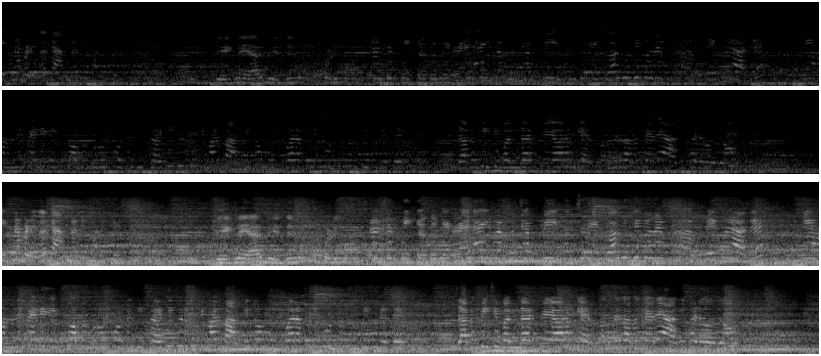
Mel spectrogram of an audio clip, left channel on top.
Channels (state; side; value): quieter; left; 23.3 dB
